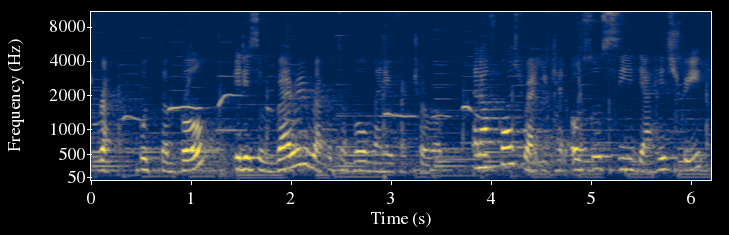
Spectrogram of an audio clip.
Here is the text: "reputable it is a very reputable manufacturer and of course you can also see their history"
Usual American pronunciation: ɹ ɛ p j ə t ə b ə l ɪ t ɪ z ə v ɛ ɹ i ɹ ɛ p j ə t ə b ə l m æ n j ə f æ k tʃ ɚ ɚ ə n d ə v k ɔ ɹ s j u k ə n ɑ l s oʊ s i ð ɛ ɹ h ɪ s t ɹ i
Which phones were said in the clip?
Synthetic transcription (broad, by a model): ɹ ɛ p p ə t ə b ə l ɪ t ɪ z ə v ɛ ɹ i ɹ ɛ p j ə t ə b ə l m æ n j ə f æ k tʃ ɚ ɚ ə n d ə f k ɔ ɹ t j u k ə n ɑ l s oʊ s i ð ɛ h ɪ s t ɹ i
